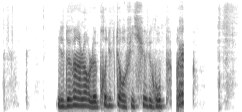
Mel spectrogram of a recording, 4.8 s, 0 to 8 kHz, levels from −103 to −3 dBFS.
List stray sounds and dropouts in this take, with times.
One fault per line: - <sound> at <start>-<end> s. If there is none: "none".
- laugh at 3.5-3.7 s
